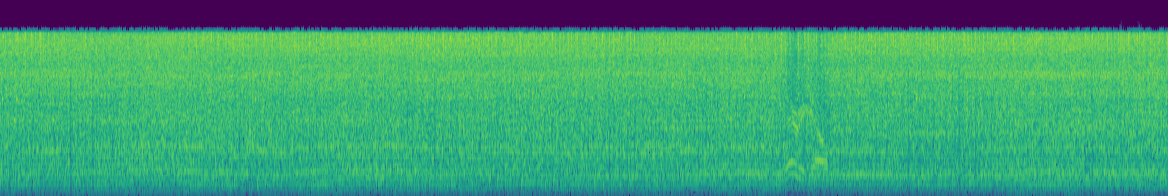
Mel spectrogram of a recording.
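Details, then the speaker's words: Onan small engine with new clear fuel filter idles steadily under airy noise, no clear stumble; best in a while, but still finicky and won't idle until up to temperature. "I spoke too soon. But like I said, this one here, she's picky. She won't idle until she's like up to a certain temperature, so."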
